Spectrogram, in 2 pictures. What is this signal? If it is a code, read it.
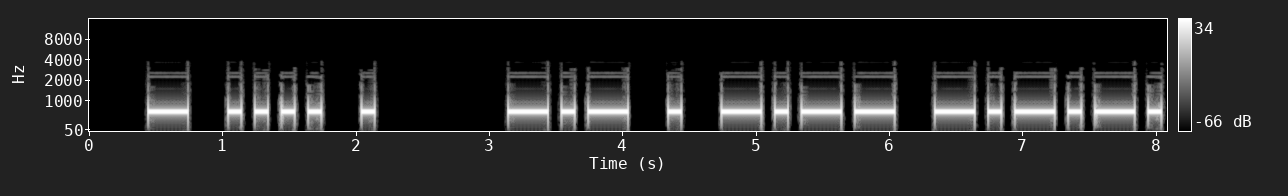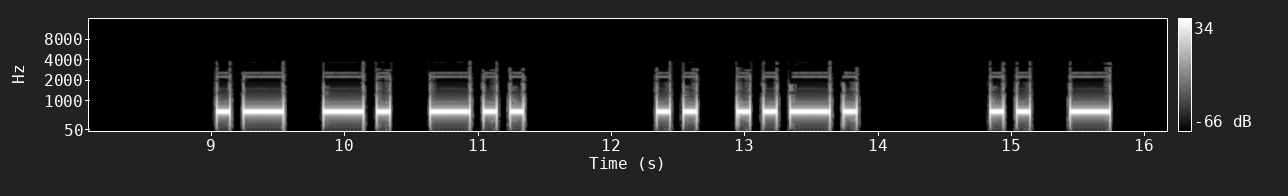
Morse code, heard as a keyed tone, about 12 wpm, 650 Hz. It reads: THE KEY; AND IF IT
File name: 01-Chapter-01 12 WPM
